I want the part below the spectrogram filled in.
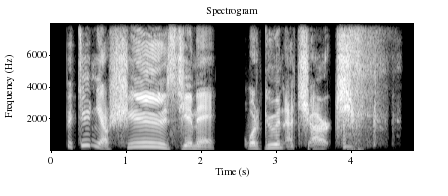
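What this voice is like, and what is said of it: Put-on Scottish accent. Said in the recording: “I need to prep the accent for this one... Another deeply offensive accent... So that's a Scottish man.”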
